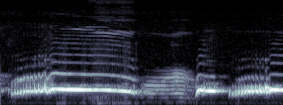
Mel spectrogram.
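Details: Local puter dove calling as a lure for other birds: a long, sustained, even coo, a short wavering rolled phrase, then another coo rising back up, clear and close.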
